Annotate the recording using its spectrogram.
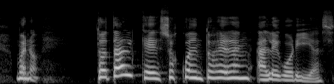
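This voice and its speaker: Lively intonation marks this woman's moderate-paced speech. The background stays quiet. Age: 30s. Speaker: podcast co-host. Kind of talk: casual chat.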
